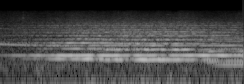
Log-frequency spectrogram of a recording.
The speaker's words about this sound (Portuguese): Ouçam! Ouçam! Ouçam essa buzina que se aproxima. É o carro dele! É Gilberto chegando!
